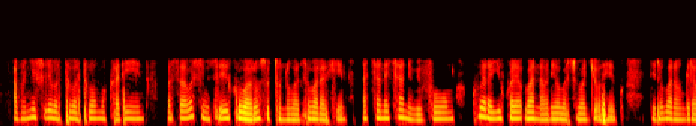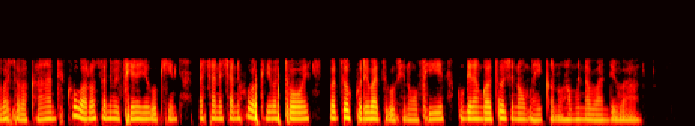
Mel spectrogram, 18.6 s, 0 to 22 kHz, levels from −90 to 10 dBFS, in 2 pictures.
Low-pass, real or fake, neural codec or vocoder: 3.6 kHz; real; none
